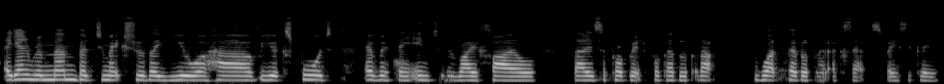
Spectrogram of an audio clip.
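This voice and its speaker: A woman's voice: mid-range voice, monotone, normal speed, a little mellow, no room sound, lo-fi sound. A Greek woman with a Greek accent, speaking English as a second language, gives casual advice for a university recruitment session. She hesitates often, with many fillers and restarts. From Greece.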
